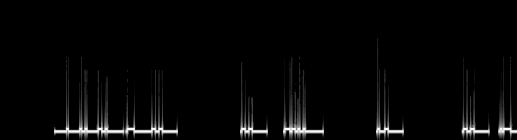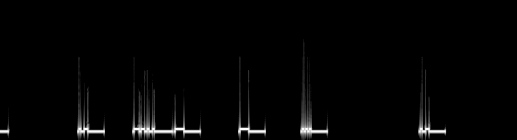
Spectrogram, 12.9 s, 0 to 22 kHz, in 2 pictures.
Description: TTY/TDD text telephone tones (45.45 baud Baudot), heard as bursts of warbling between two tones, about 400 Hz shift, 1600 Hz centre. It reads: 0988 7832 5562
